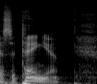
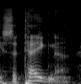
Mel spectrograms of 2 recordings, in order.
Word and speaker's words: Sategna: pronunciation real quick because the pronunciation guy says isaiah satania yet i hear players coaches say sategna so i've gone back and forth and i need to just ask isaiah but we can't talk to the freshmen so it makes it a little bit difficult but i'm going with satania that's what the press guide pronunciation says okay so we're going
